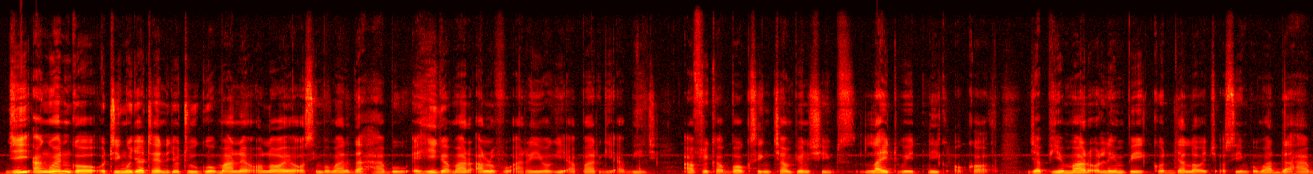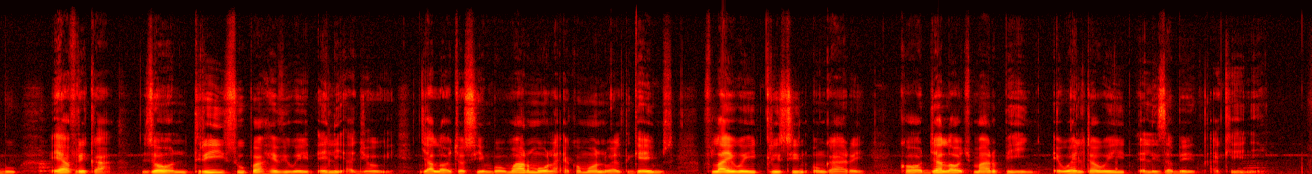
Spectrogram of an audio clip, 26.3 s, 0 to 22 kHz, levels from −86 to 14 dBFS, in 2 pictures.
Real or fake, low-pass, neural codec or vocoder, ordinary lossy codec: real; none; none; none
